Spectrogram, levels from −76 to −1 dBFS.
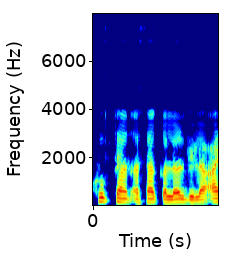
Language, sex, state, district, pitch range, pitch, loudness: Marathi, male, Maharashtra, Dhule, 130-155 Hz, 145 Hz, -15 LUFS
